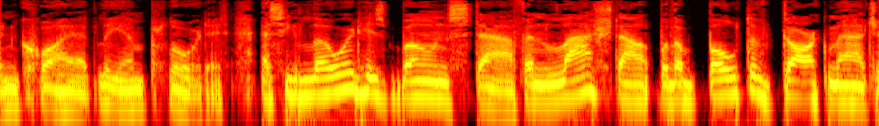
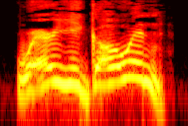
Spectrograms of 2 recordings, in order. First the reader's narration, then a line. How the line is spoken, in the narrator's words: Amber cried out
